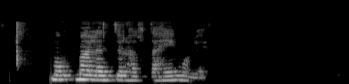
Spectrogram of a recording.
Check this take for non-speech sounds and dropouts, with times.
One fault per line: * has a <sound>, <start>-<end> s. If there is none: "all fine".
all fine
